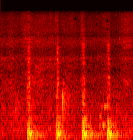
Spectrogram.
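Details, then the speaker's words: Steering rack bushing checked by striking with wheels turned to full lock; four solid, dull thuds with no loose rattle or klak-klak; feels heavy and tight, rack bushing still good. "Nah ini berat banget tuh berarti ininya masih bagus sebenarnya"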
